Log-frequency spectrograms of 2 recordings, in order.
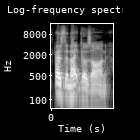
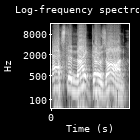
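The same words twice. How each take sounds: First: Said in the usual way. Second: Loud, high mock-dramatic narration; hammed-up loud reading. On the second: Reader launching the night's story, loud and theatrical. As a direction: belt out the story line.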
